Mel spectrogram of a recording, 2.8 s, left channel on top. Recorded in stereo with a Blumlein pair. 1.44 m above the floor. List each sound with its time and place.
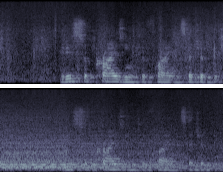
0.8 s a man speaking: 35° left, 5.5 m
